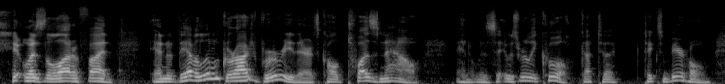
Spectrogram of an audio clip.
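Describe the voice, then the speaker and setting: In a very clean recording with a silent background, a man with a fairly high pitch talks at a very fast pace with lively intonation. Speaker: online show host and musician. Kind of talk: casual live-stream talk. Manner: hesitant fillers.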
